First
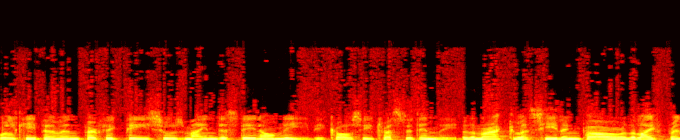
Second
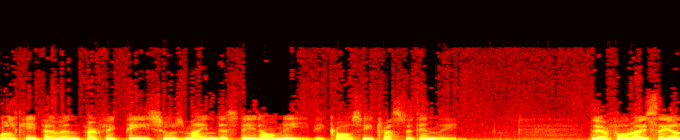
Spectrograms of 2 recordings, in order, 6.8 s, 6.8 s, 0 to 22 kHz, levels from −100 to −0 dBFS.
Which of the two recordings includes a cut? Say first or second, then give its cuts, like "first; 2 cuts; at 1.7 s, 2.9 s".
second; 1 cut; at 4.6 s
